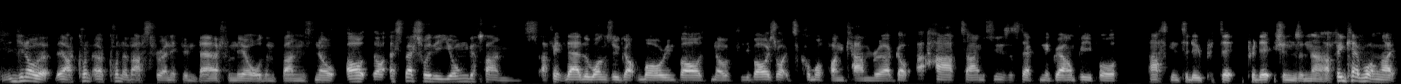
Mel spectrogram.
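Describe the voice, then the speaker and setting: A man's voice: on the low side, quick pace, few pauses, darkish tone, dry recording, muffled recording. A young man, a football vlogger telling stories in a rambling casual chat, full of restarts and fillers. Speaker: football fan vlogger, guest.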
